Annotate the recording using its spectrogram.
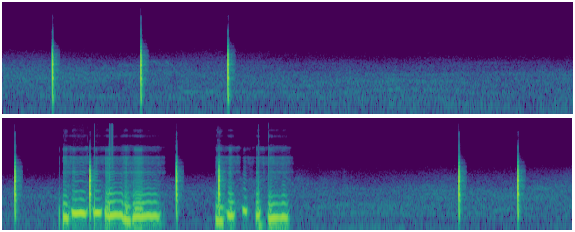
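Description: Short wooden clicks sound as chess moves are played.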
